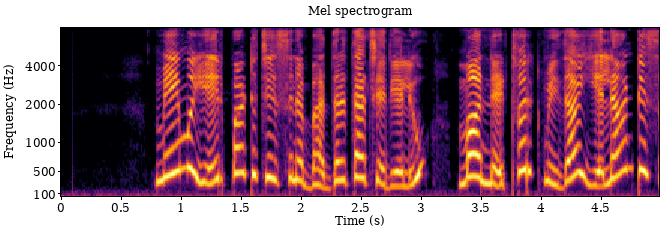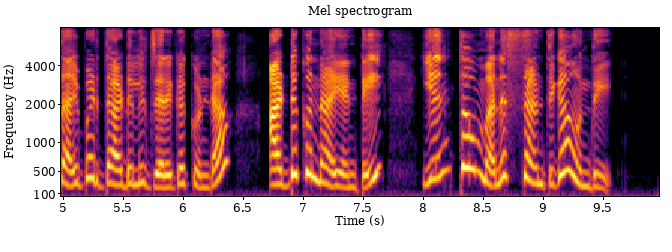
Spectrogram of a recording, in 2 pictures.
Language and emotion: Telugu, happy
